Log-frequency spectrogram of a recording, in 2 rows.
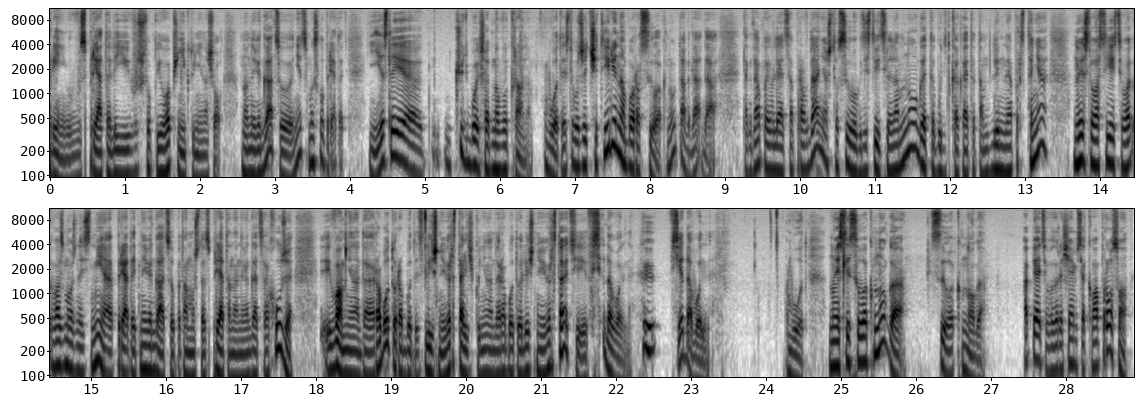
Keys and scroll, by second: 12.7 super+z.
